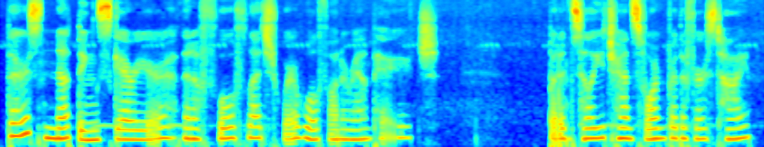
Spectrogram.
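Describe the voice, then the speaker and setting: A woman's voice: fairly high pitch, warm tone, heavily acted. A woman playing a teasing, domineering vampire in an ASMR roleplay, talking straight to the listener in a condescending, seductive way. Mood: slow, hypnotic. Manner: slow, condescending, seductive, breathy drops into whisper. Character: smooth, teasing, domineering female vampire, gently predatory.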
